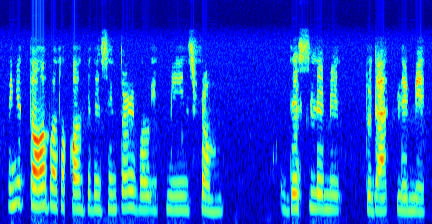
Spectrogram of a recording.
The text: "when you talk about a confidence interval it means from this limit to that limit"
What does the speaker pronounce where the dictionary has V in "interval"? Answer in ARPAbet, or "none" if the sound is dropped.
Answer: V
